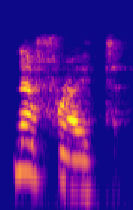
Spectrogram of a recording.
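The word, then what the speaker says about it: nephrite: Nefrighty. I don't know how to pronounce that.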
